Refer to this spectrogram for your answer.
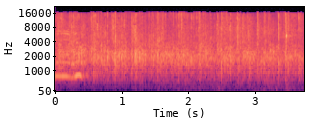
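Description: Steady audience applause welcoming a speaker, a dense crackle of many hands clapping at an even level throughout, with a brief high whistle-like tone at the very start.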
